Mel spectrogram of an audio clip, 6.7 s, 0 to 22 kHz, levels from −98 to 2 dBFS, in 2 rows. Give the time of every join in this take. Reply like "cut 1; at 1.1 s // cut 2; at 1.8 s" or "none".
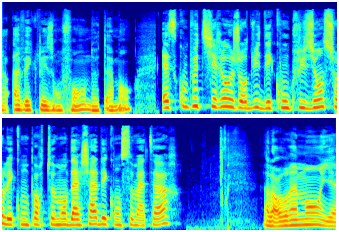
cut 1; at 1.5 s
